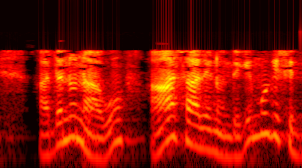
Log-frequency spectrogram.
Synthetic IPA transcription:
ɐd̪ɐnːunaːʋuaːsaːlino̞nd̪iɡe̞muɡisid̪ː

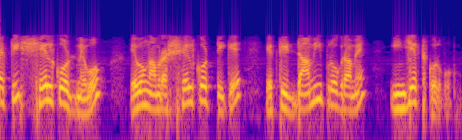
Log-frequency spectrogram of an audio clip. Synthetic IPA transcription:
ek̚ʈiʃelkoɾɖnebo | eboŋamɾaʃelkoɾɖ̚ʈike | ekʈiɖamipɾoɡɾame | ind͡ʑek̚ʈko̰ɾbo̰

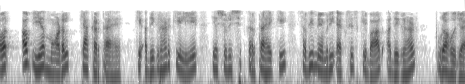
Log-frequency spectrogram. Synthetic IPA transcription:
ɔːɾ | ɐbjɐɦmɔːɖəlkjaːkɐɾt̪aɦɛː | kiʔɐd̪ʱɪɡɾəəɽkeliejɐsʊnɪʃt͡ʃɪt̪kɐɾt̪aɦɛkisɐbʱimeːməɾiʔɛːksɪskebaːd̪ɐ̰d̪ʱɪɡɾəɦəɽpuːɾaɦod͡ʒaːe

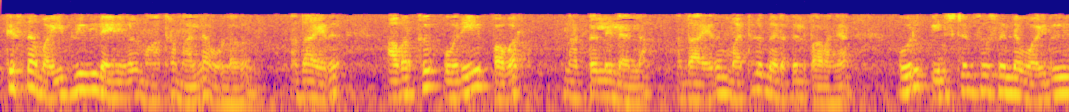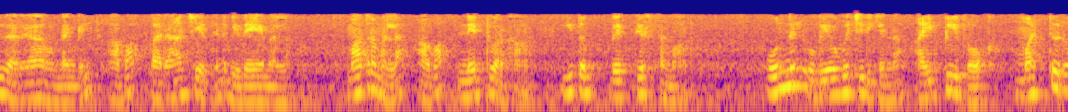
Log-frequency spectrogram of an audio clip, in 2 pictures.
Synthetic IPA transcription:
ʋjt̪jɐst̪ɐʋɐjd̪ɾiðilɐjnuɣɐɭmaːt̪rɐmnɐlːɐuɭːɐðɨɐðaːjɐðɨ | ɐʋɐrkɨo̞ɾe̞ːpɐʋɐr | nɐʈːɐlilɐlːɐ | ɐðaːjɐðɨmɐtːɐðeniɾɐt̪ːilpɐrɐɲːaːl | o̞ɾuinsʈɐnsɐsindeʋɐjd̪jɐðilɐrijaːruɳɖe̞ŋɡilɐʋɐpɐɾaːt͡ɕɐjɐt̪ːinɨʋid̪ɐjɐmɐlːɐ | maːt̪rɐmɐlːɐɐʋɐne̞tːuʋɐrka̰ːɳɨ̰iðumʋjet̪jɐst̪ɐma̰ːɳɨ | o̞nːilubɐjo̞ːɡit͡ɕːiɾikʲːunːɐɐjpibro̞ːkː | mɐtːo̞ɾu

